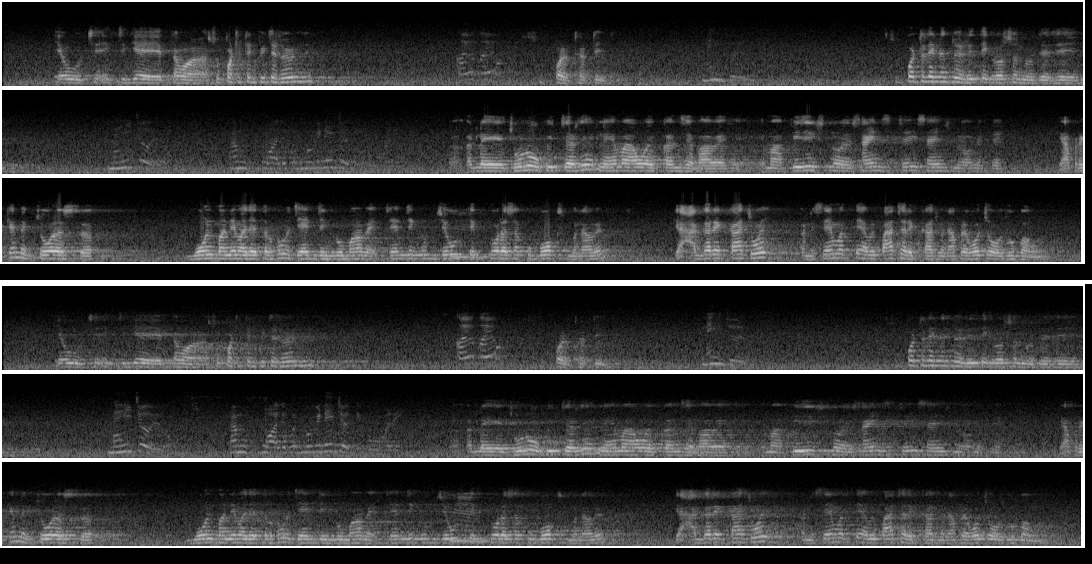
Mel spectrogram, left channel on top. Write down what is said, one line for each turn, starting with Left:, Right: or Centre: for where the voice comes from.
Left: એવું છે એક જગ્યાએ તમે સુપર થીથન પિકચર જોયું હે તમે?
Right: કયું કયું?
Left: Super thirteen.
Right: નહીં જોયું.
Left: સુપરી થર્ટીન નથ જોયું રીતીક રોશન નું છે ઈ?
Right: નહીં જોયુ, એમ બોલીવૂડ મૂવી નહીં જોતી બહુ વળ.
Left: એટલે એ જૂનું પિક્ચર છે એટલે એમાં આવો એક કન્સેપ્ટ આવે છે એમાં ફિઝિક્સ નો સાયન્સ જે સાયન્સમાં આવે છે કે આપડે કેમ ચોરસ મોલમા ને એમાં ખબર ચેન્જિંગ રૂમ આવે? ચેન્જંગ રૂમ જેવું
Right: હમ
Left: ચોરસ આખું બોક્સ બનાવે કે આગળ એક કાચ હોય અને સેમત પાછળ એક કાચ હોયને આપે ઓચો ઓ ઊભા હોય.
